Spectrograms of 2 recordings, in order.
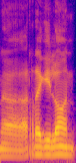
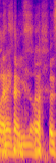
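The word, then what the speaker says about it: Reguilón: Yeah, if we're saying like nobody's gonna keep a clean sheet, then Reguilon, that the U is silent, by the way. Pretend the U doesn't exist.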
